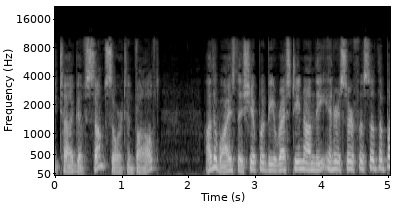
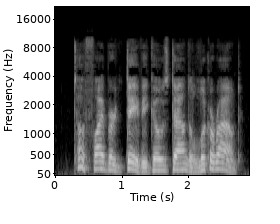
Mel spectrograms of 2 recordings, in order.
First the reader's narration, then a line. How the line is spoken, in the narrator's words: he grumbled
